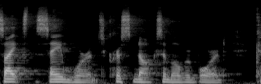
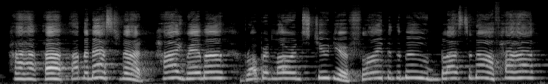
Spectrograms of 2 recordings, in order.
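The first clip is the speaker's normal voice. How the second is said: put-on much higher, excited little boy; high squeaky child voice; hyper kid voice; 3 dB louder than usual. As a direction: bounce it like a kid playing astronaut. Cleveland Junior voiced.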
